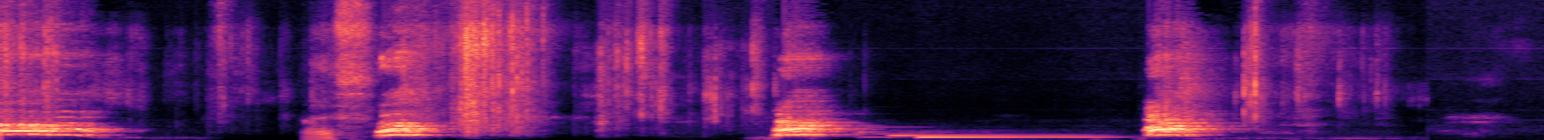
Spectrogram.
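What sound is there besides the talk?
dog barking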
